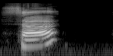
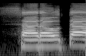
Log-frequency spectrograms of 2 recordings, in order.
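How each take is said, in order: First: सरौता drawn out as sa, rau, taa with pauses; syllable by syllable. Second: Said in the usual way. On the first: Shown as a demonstration. Teacher sounding out सरौता for learners, syllable by syllable. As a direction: sound out सरौता slowly and loudly. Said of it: "एक अक्षर का उच्चारण करके". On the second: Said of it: "इनको आपस में लाके पढ़ना है".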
